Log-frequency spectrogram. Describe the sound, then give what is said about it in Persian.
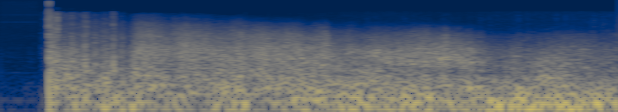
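A newly found landmine is detonated on the Urozgan–Kandahar highway: one sudden, loud blast that swells into a long, heavy roaring rumble, easing only slightly toward the end. “حاجی محمد ماین تازه کشف شده در شاهرای ارزگان کندهار را منفجر ساخت.”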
